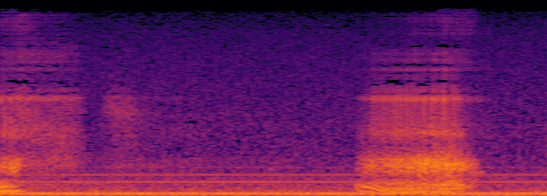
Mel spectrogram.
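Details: Sleep snoring recorded with the SnoreLab snoring app: low, rough rattling noise on breathing, two snores in the stretch, over a steady room hum.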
